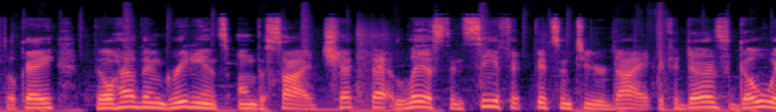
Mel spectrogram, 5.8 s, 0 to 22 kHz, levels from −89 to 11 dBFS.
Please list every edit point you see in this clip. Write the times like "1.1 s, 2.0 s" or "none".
none

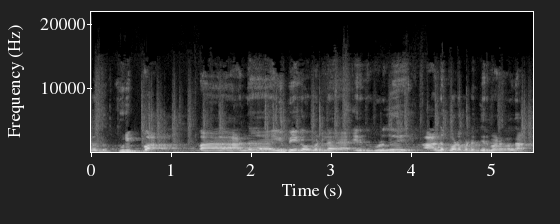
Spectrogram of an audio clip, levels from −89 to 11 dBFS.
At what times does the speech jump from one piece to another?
none

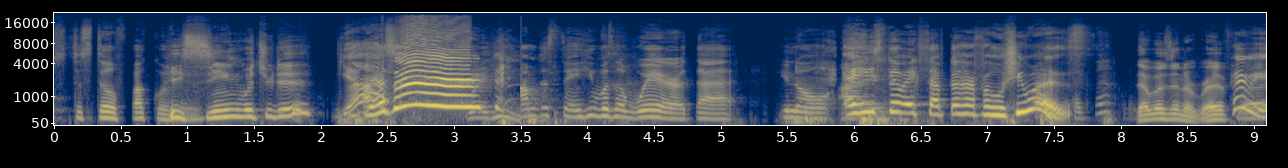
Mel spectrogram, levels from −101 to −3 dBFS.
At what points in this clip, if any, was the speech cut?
none

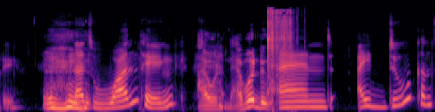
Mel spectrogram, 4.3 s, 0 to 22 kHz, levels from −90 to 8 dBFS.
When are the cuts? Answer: 2.7 s

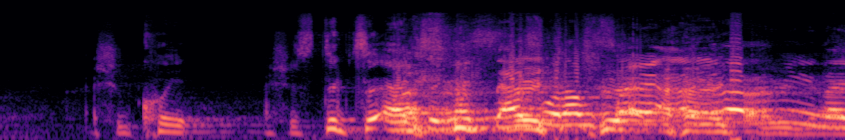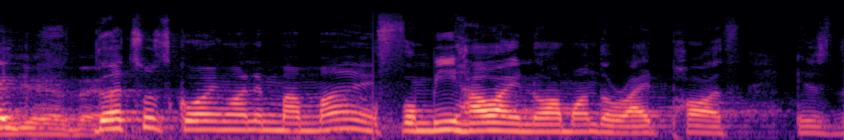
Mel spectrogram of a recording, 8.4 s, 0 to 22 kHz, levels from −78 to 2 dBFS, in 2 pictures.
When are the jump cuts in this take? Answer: 6.1 s

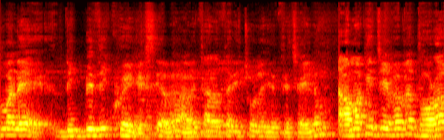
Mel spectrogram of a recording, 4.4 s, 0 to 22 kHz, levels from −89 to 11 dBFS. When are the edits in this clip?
3.4 s

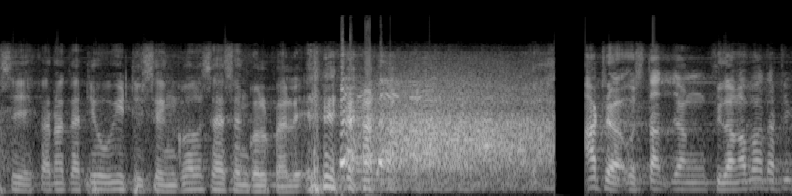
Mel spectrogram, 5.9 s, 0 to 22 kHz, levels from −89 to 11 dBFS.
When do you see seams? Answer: 4.2 s

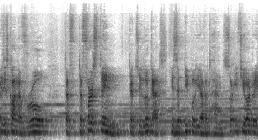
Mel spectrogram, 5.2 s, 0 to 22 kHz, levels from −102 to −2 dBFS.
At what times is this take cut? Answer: 3.3 s

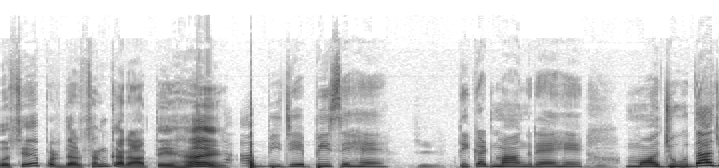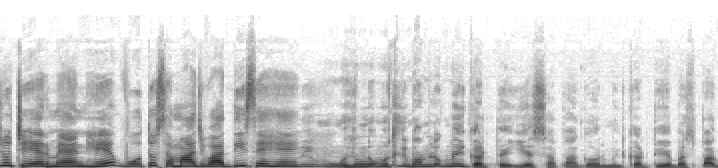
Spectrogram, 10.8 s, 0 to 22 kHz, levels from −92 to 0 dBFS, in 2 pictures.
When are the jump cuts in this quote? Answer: 1.7 s, 7.8 s

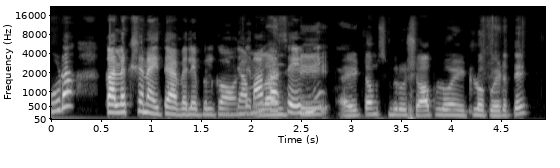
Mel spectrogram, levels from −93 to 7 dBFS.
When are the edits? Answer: 2.0 s

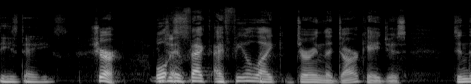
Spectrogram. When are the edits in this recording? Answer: 1.2 s

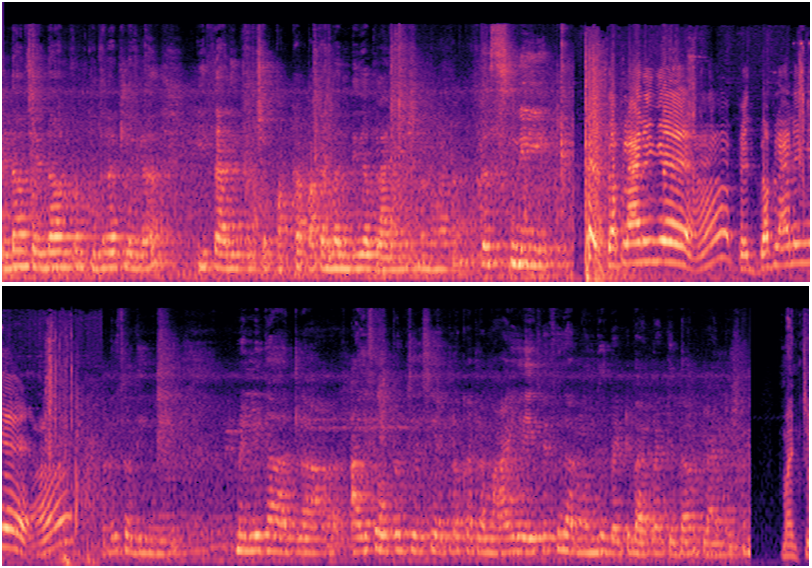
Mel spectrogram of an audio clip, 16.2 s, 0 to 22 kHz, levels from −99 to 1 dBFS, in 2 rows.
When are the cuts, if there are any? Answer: 4.6 s, 9.1 s

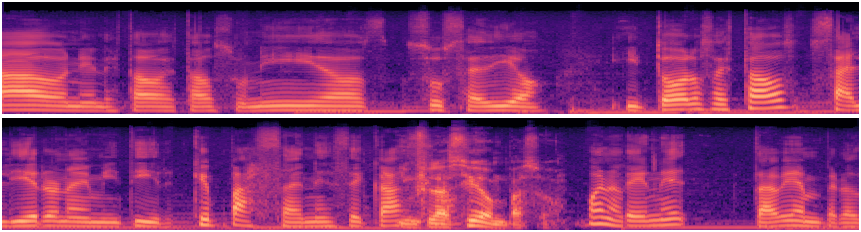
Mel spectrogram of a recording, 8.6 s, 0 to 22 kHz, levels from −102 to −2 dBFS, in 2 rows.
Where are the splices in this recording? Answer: 5.2 s, 7.3 s

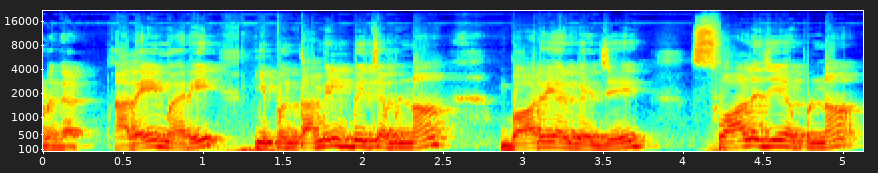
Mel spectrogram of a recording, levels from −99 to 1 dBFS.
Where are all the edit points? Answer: 1.2 s

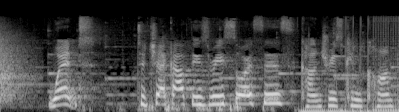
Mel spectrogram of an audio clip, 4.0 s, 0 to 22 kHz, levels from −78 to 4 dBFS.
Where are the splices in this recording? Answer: 2.9 s

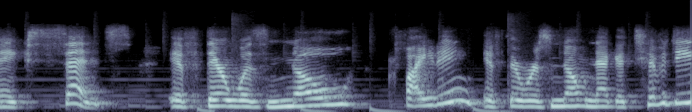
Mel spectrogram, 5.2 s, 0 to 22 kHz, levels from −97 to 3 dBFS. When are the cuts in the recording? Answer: 2.8 s

